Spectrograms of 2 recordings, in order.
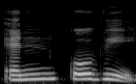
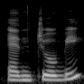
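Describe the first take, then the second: First: The middle consonant is a 'k' sound. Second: The middle consonant is a 'ch' sound. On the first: The speaker calls it wrong. "ওইটাকে আমি বারবার বলেছিলাম fish অ্যানকোভি" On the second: The speaker calls it right. "ইংলিশে fish অ্যানচোভি syrup"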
